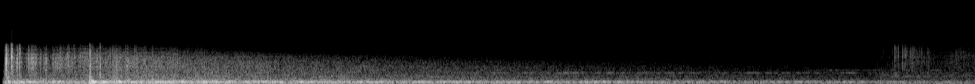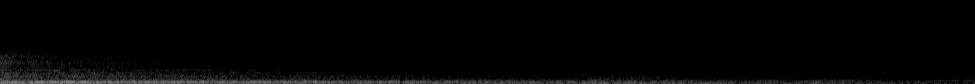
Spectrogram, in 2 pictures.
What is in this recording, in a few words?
WEAPONS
